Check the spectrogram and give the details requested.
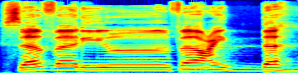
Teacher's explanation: مریضا او علی سفر فعدہ، سفر میں تنوین ہے، تنوین کے بعد فا ہے، یہاں پہ اخفا کریں گے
